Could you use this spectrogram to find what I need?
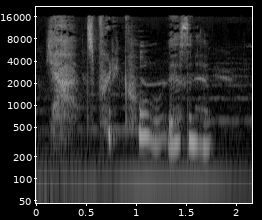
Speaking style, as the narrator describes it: She whispered to him

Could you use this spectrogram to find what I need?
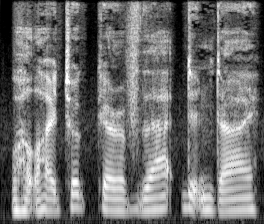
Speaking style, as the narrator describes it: I said with a little laugh

